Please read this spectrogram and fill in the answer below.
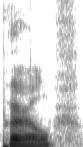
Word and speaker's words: PIRL: that's P IRL but is pronounced pearl like the little thing you find in the oysters I was sent one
